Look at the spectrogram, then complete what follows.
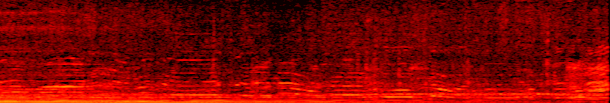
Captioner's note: chanting in foreign language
